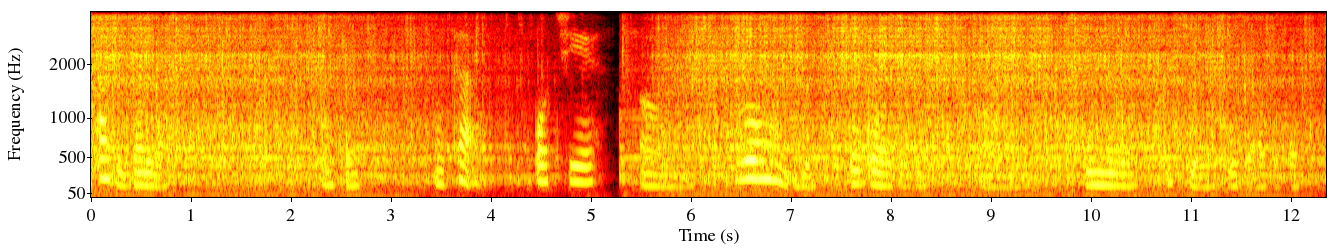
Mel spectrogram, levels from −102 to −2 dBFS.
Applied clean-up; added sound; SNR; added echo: none; Drill / Mechanisms; -1 dB; none.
